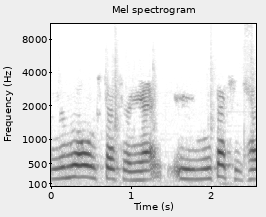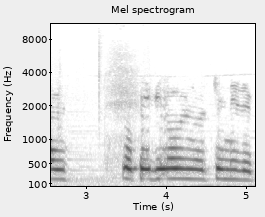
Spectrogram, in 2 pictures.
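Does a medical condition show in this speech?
Yes: cerebral palsy; brain damage at birth from lack of oxygen, midwife negligence, hospital Virgen de la Salud de Toledo, 47 years; increasingly dependent.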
